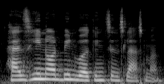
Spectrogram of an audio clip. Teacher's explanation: in spoken we can simply raise our tone voice that is rising intonation to show this is a question form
